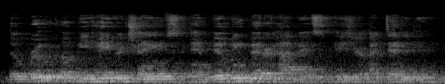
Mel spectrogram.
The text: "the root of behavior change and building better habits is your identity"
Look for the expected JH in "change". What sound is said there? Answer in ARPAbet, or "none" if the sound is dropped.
Z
